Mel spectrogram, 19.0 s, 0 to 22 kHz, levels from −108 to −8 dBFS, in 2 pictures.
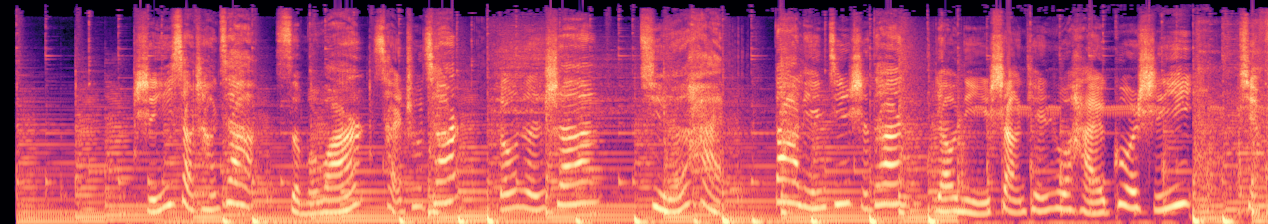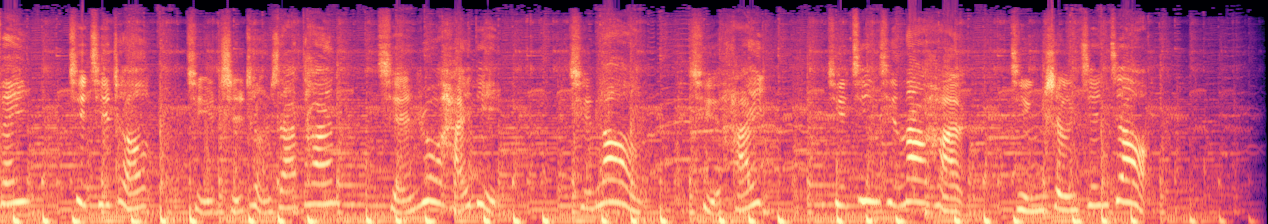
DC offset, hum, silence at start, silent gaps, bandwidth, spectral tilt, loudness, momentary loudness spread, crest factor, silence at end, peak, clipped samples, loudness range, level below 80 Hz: under 0.1%; none; 0.1 s; none; 19.5 kHz; -3.5 dB/octave; -12 LUFS; 9 LU; 12 dB; 0.1 s; 0 dBFS; 0.2%; 2 LU; -20 dBFS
